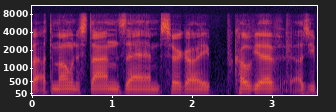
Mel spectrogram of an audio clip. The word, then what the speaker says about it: Sergei Prokofiev: But at the moment, it stands Sergei Prokofiev, as you pronounced so well, is 9-4-5.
